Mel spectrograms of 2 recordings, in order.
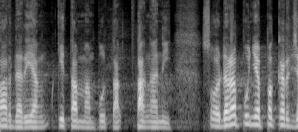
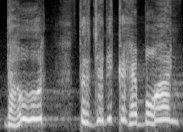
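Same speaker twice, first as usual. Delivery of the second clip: alarmed report; 11 semitones higher, 7 dB louder than usual. Acted. Soldiers rush report to David.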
